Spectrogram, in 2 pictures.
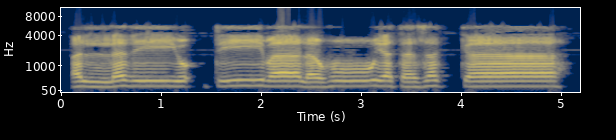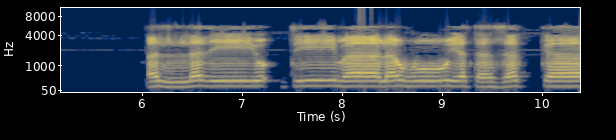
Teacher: یؤتی حمزہ آ رہا ہے، یو تھوڑا سا جھٹکا دیں گے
